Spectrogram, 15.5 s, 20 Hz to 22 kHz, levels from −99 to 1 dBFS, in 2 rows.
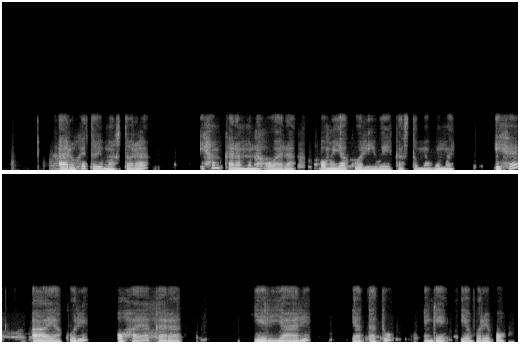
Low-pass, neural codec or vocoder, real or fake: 7.2 kHz; none; real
